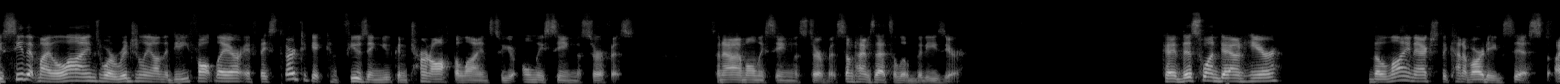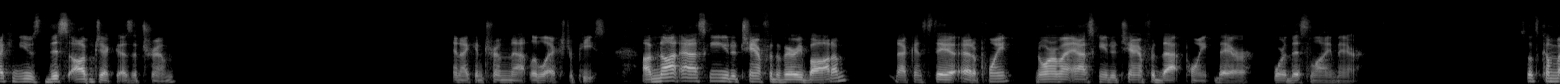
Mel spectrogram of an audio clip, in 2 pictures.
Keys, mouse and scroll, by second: 3.5 click, 5.5 click, 6.1-6.7 scroll, 8.7 right click, 9.1-9.9 scroll, 10.1-10.5 scroll, 11.7 right click, 12.3-12.9 scroll, 16.1 click, 17.2 F15, 17.6-18.7 typing, 19.5 click, 21.1 Escape, 21.8-22.1 scroll, 22.4 click, 24.7-25.0 scroll, 26.3 right click.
